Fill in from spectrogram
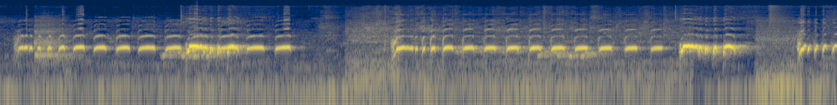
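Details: Female zebra dove calling a male, giving long runs of short, arched, hollow coo notes repeated rapidly and regularly, broken by brief pauses and a few thuds. A second, lower cooing voice joins now and then.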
